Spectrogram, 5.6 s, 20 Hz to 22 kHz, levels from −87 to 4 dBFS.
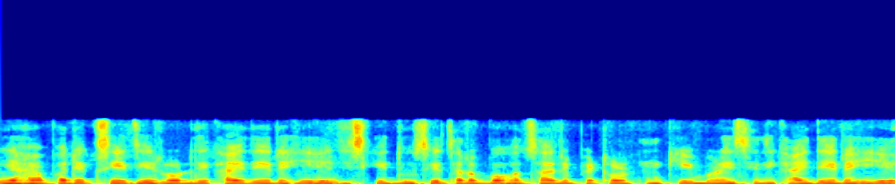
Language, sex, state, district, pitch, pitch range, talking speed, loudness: Hindi, male, Chhattisgarh, Balrampur, 185 Hz, 180-190 Hz, 245 wpm, -16 LUFS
